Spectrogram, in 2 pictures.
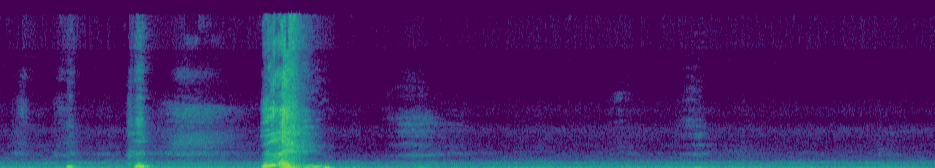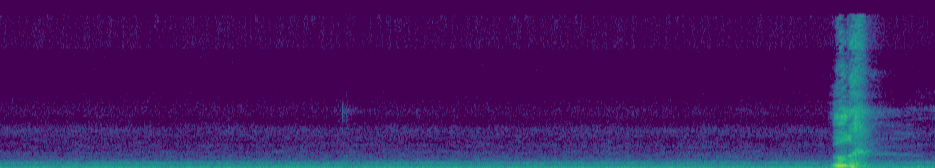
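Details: Two small sneezy bursts, a stronger sneeze, then another short sneeze: brief spats of sneezes in an adult recently getting over a cold, with an itchy nose all day and phlegmy wet coughs; one sneeze didn't fully come out.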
